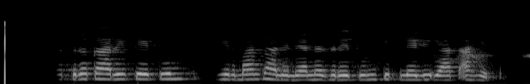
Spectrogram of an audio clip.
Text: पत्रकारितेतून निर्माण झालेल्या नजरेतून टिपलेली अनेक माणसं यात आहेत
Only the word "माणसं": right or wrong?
wrong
